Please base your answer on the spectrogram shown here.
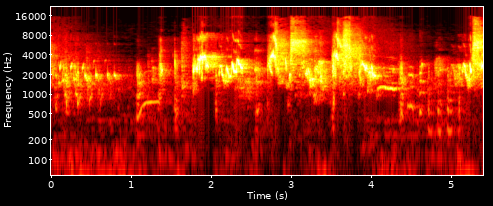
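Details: Male budgerigar kept indoors, singing his daily happy song: rambling chatter of buzzy notes, clicks and brief whistles, including a low rising whistle, irregular bursts with louder passages in the second half.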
